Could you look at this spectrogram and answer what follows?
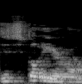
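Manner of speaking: ordinary delivery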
